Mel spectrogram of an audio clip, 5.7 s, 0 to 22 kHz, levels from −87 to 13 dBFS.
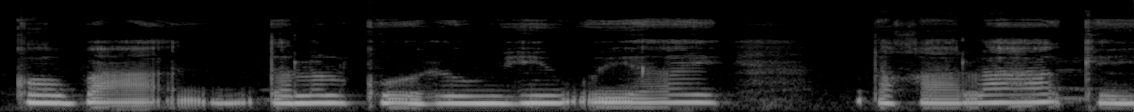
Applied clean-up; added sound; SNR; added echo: none; none; none; none.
